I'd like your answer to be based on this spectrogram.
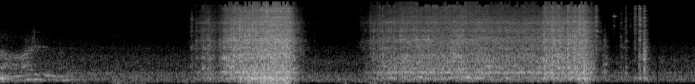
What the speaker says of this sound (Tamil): நான் நார்மல் சும்மா நார்மல் பேண்ட்டு தான் நான் ஸ்டிச் பண்ணிகிட்ருக்கேன்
